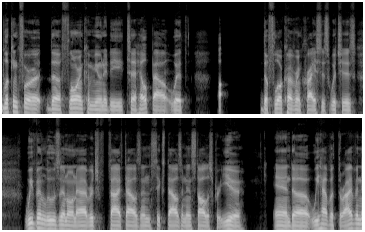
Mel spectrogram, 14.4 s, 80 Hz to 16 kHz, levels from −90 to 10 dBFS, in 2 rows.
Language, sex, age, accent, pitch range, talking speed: English, male, 20-39, American, 95-105 Hz, 130 wpm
